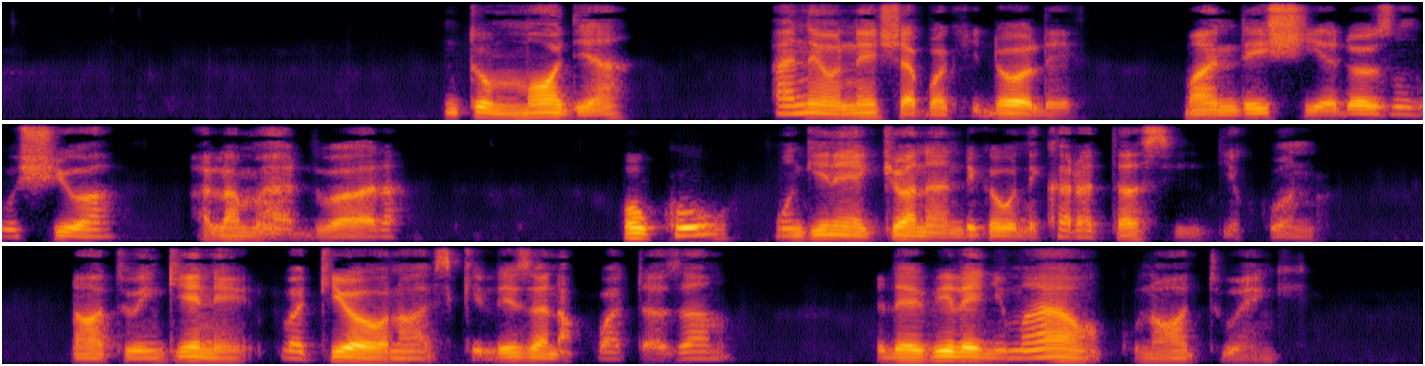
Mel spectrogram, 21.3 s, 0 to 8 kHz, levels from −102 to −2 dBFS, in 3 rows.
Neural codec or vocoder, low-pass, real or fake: codec, 16 kHz, 1 kbps, X-Codec, WavLM features, trained on Multilingual LibriSpeech; 7.2 kHz; fake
